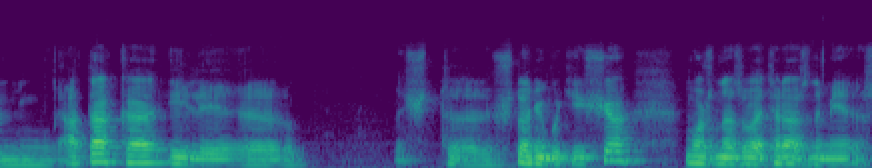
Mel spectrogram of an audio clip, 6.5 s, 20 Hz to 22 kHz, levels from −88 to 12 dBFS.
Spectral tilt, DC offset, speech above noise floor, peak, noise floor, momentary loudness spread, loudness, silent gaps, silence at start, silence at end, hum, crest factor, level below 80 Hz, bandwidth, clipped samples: -8 dB/octave; under 0.1%; 38 dB; -6 dBFS; -62 dBFS; 14 LU; -24 LUFS; none; 0 s; 0 s; none; 20 dB; -52 dBFS; 8 kHz; under 0.1%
